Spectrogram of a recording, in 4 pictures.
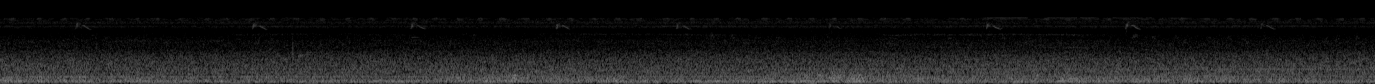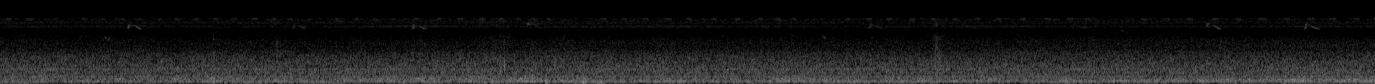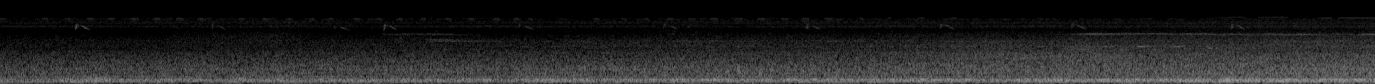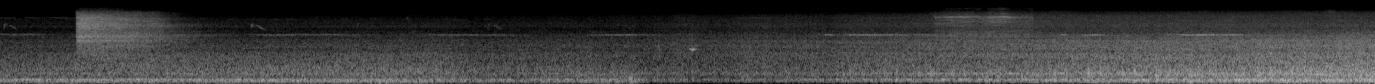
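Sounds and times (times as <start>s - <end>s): electric train rumble: 0.0s - 55.0s
faint high whine: 0.0s - 55.0s
short sharp hiss: 42.0s - 43.5s, 50.4s - 51.9s.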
